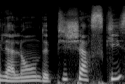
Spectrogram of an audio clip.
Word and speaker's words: Lalonde-Picharski: Oui, avec Hélène Denis jusqu'à 11h30 et j'ai le plaisir d'aller joindre Maître Joanie Lalonde-Picharski. C'est bien comme ça qu'il faut prononcer votre deuxième nom de famille, oui. – Madame Lalonde-Picharski, tant mieux. – Tout à fait, exactement.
